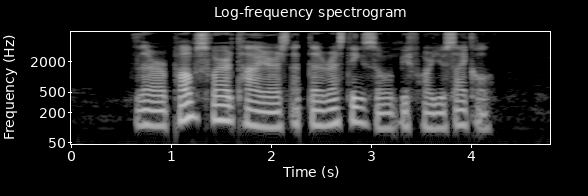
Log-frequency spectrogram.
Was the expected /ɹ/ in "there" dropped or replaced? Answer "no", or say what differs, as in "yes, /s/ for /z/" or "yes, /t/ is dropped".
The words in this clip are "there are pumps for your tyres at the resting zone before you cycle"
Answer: no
